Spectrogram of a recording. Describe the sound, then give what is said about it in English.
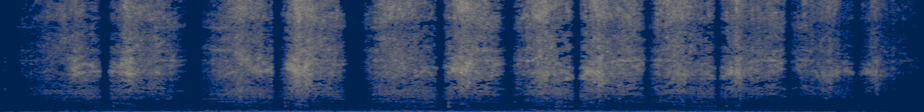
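Rhythmic gritty scraping of a metal blade drawn across a stone, repeated in many regular, evenly spaced strokes with short pauses between them. The hissy strokes are bright and fairly soft, with no talking. “literally the thing to finally give me ASMR is just as annoying as I am, which is a metal blade hitting a stone.”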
